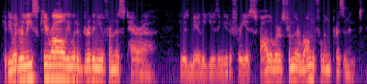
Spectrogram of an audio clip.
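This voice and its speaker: A man's voice: fairly low pitch, a little fast, mellow, natural voice, low-quality recording. A man voicing an amused, self-assured warrior who taunts his foe in a fantasy story reading. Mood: amused, taunting. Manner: mocking, amused.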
